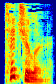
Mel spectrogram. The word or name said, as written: titular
